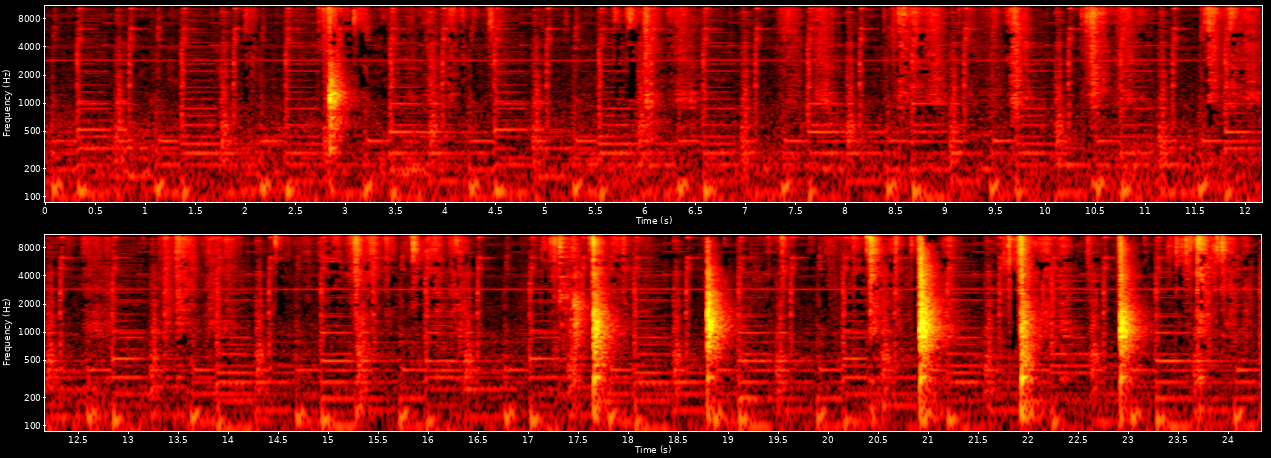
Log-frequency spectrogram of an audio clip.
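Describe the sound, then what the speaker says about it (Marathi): A knife chops raw ingredients such as chillies on a cutting board for a Bombay duck bhaji, sparse irregular taps through the first half, then louder, sharper chops bunching together near the end. "जेवढं काही आहे सगळं आपल्याला चॉप करून घ्यायचंय."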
